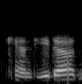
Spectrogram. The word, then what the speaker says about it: candida: Yeah, and I was reading a little bit about candida. Am I saying it properly or correctly? – Yes.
